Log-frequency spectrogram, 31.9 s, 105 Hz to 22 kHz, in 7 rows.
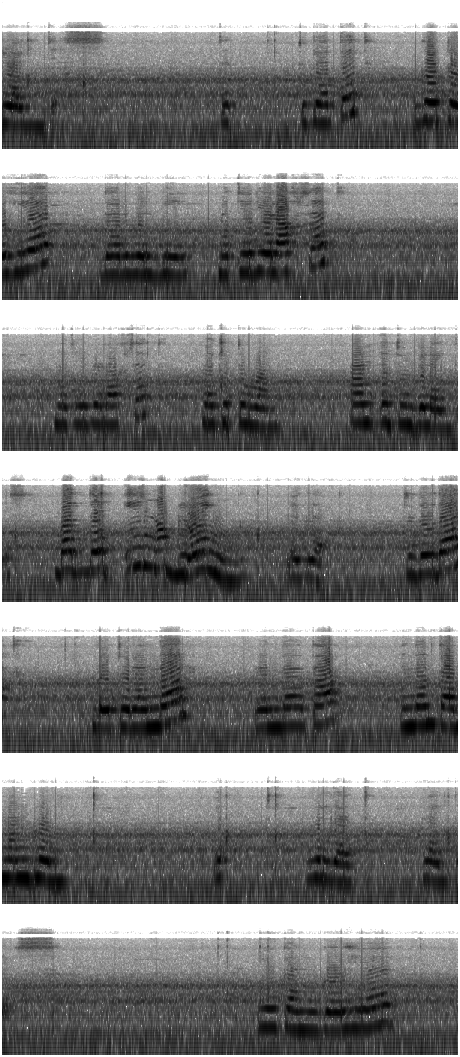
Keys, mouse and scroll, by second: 0.3 middle click, 2.7 click, 10.5 click, 11.3 middle click, 14.1-14.5 scroll down 5, 14.4 scroll up 5, 14.7 middle click, 18.0 click, 18.9 click, 22.8 click, 23.4-23.7 scroll down 6, 23.7 middle click, 23.7 scroll up 1, 25.1 scroll up 4, 25.6 middle click, 29.5 click, 31.6 click.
